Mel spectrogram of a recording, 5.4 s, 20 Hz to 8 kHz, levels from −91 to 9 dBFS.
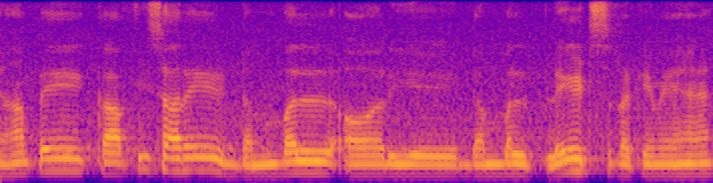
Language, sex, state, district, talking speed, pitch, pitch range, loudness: Hindi, male, Uttarakhand, Tehri Garhwal, 125 wpm, 120 Hz, 115-140 Hz, -16 LUFS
